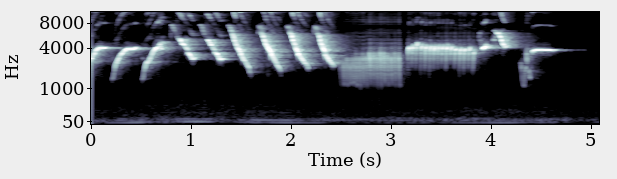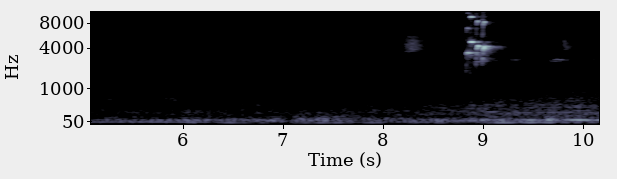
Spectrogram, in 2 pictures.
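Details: Canary singing as master material for training birds: a series of rhythmic downslurred chirps, a buzzy roll and a whistled ending, then near silence with a faint distant chirp.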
